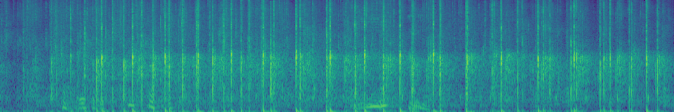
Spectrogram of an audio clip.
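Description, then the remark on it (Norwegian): An audience at the end of a meeting applauds in thanks, many hands clapping in a dense, continuous patter that holds at an even level for several seconds, with faint murmuring voices underneath. “Så da tenker jeg vi bare sier takk, alle sammen, med en applaus.”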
